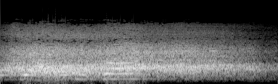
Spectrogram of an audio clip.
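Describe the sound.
A church audience shouts 'amen' together in a loud, sustained roar of many voices, holding steady for a few seconds before tapering off at the end.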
